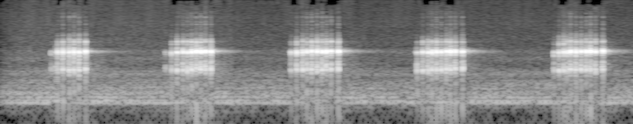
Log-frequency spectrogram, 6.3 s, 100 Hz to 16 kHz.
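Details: Toad croaking, set against pond and marsh ambience: five harsh, pulsed croaks, each about half a second long, repeated roughly every 1.2 seconds with a steady rhythm; a faint low hum runs underneath.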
